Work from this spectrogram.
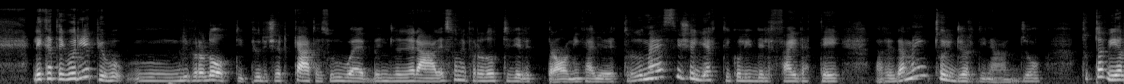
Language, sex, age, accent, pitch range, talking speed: Italian, female, 30-49, native, 150-195 Hz, 145 wpm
